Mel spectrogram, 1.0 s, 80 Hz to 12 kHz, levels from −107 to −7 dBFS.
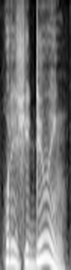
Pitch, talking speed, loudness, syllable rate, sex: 180 Hz, 250 wpm, -14 LUFS, 4.6 syllables/s, male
